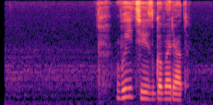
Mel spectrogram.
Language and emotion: Russian, neutral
